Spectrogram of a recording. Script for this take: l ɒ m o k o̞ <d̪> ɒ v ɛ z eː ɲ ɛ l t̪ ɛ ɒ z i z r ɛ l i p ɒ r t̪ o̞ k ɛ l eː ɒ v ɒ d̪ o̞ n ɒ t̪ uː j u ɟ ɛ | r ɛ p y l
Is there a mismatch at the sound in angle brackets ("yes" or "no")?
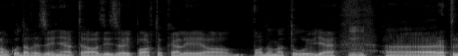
no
